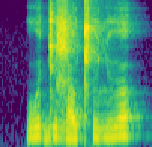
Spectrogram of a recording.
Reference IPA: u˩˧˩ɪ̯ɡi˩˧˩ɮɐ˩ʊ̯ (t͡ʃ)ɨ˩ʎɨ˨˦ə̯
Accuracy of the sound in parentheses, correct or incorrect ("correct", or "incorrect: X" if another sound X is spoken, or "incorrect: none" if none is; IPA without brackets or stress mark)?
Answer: incorrect: cʰ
